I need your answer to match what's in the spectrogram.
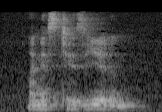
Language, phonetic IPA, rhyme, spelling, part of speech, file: German, [anɛsteˈziːʁən], -iːʁən, anästhesieren, verb, De-anästhesieren.ogg
- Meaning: to anesthetize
